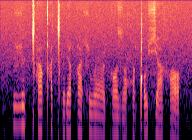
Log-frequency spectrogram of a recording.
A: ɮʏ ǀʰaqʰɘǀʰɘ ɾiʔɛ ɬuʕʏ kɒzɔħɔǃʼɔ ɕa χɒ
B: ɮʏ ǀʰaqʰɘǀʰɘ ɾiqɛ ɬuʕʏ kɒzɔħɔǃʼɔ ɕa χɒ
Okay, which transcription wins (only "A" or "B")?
B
